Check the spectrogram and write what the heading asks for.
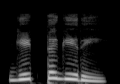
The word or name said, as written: ಗಿಟ್ಟಗಿರಿ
